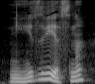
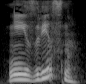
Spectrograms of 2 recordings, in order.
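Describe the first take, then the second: First: Неизвестно. said quietly, settled; answer. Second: Неизвестно? asked with a falling question. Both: Shown as a demonstration.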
